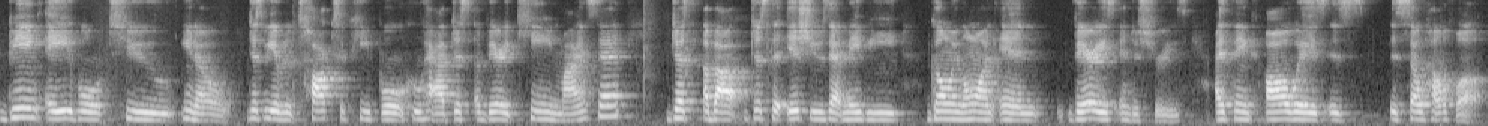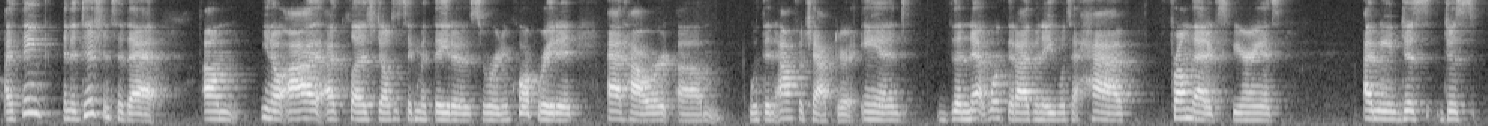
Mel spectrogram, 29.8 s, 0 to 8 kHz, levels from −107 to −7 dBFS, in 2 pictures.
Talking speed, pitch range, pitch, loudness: 155 wpm, 160-185 Hz, 175 Hz, -22 LUFS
